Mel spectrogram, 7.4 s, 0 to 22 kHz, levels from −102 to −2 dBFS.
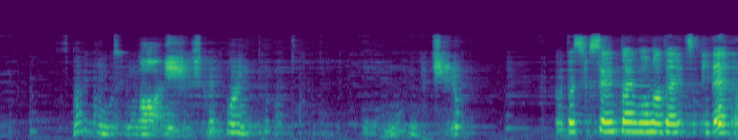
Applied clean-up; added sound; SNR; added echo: neural mask model DeepFilterNet 3.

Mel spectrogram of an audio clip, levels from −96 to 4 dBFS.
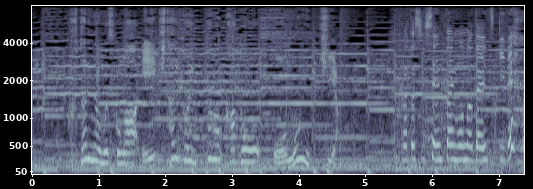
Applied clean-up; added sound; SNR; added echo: none; none; none; none.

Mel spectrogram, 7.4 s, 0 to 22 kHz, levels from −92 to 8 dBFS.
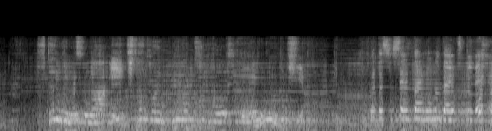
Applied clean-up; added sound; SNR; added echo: neural separator model SepFormer DNS4.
